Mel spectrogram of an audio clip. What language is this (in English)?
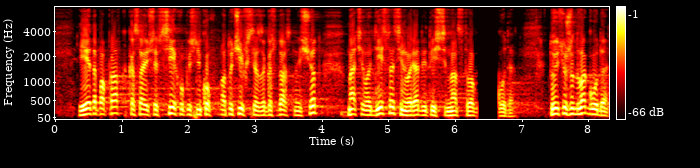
Kazakh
